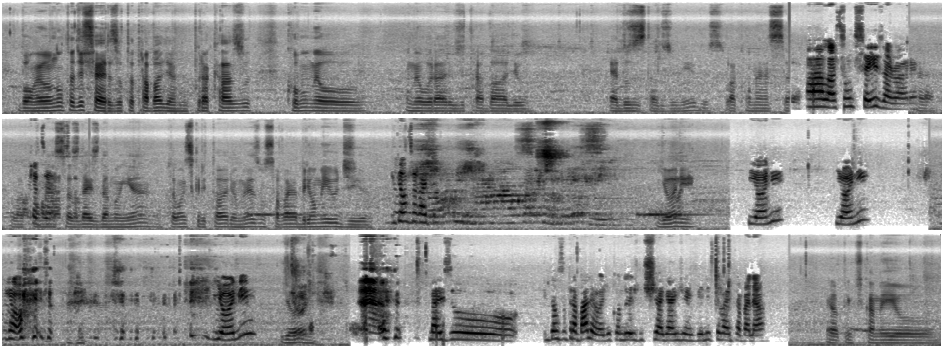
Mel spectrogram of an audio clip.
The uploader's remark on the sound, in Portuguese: AO VIVO DO AEROPORTO DE VIRACOPOS!!!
